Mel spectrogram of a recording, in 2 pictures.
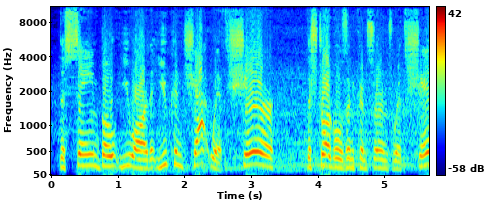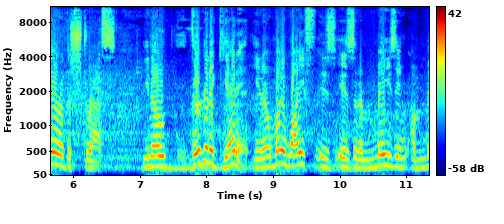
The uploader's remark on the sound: A short podcast I recorded while driving home from a mastermind meeting. I was stuck in traffic and decided to record while the topic was fresh on my mind. The audio might not be great but it is raw and right from the heart.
